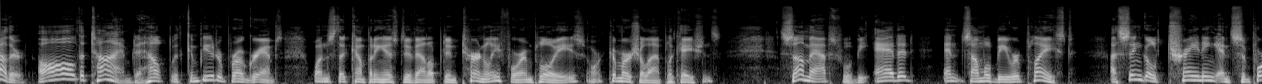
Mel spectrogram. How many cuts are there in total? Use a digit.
1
